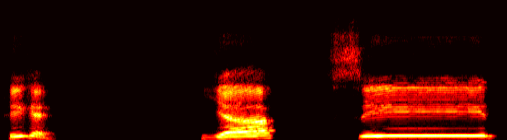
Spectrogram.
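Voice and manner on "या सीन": "या" brief, "सीन" long and level; madd recitation. Shown as a demonstration. Teacher repeating the model for students, drawn out. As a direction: stretch the ee of "सीन". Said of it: "ऐसे ही".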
